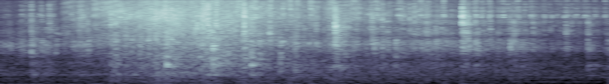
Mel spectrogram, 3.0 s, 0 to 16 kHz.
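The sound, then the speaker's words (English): An old bicycle, a circa 1936 model, rattles and clinks as it rolls through a puddle, a hissing splash of water swelling then fading over about three seconds, with birdsong and no voices. “Here's bicycle circa 1936 model passing through a puddle with some birdsong.”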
